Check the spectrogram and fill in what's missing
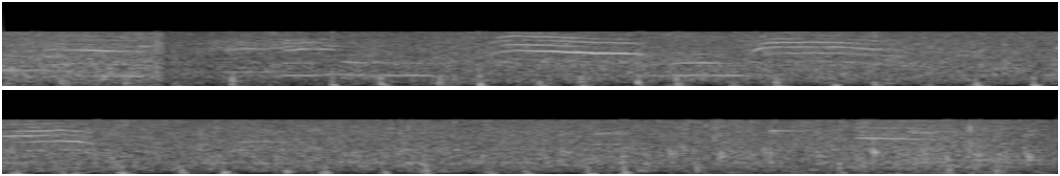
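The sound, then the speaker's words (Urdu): Many cats in a city meow at once in an overlapping chorus, their rising and falling cries repeating throughout over a busy, clattering background with faint voices. “یہ اتنی ساری بلیاں یہاں کیا کر رہی ہیں؟”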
